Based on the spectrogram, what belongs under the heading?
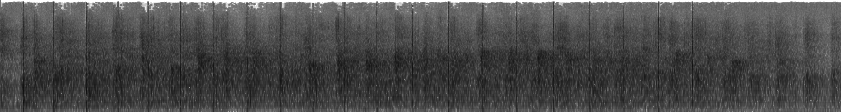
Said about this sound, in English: is that we give him a hearty hand clap. So would you join with me? Praise God with giving him applause for what he's doing.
